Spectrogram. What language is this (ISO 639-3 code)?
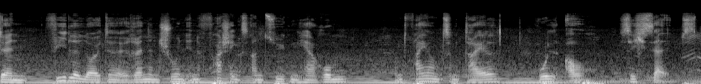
deu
